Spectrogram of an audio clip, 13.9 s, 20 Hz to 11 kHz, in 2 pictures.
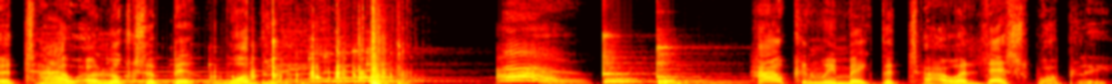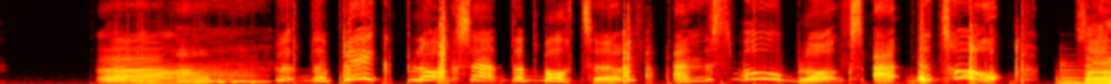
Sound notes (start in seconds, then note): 7.6 children hesitating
